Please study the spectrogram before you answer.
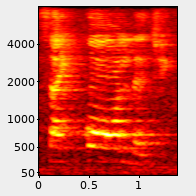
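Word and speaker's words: psychology: PS साथ आएंगे तो P साइलेंट हो जाएगा। साइकोलॉजी पढ़ते हो तुम लोग, नॉट साइकोलॉजी, साइकोलॉजी फोनेटिक्स है तुम्हारे कोर्स में, साइकोलॉजी, P साइलेंट।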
